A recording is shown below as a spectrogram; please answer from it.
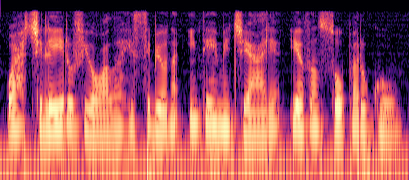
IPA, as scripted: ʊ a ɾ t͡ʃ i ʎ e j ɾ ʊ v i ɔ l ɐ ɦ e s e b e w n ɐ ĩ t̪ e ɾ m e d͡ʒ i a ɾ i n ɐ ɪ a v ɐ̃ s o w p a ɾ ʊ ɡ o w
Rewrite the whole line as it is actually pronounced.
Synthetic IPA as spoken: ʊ a ɾ t͡ʃ i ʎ e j ɾ ʊ v i ɔ l ɐ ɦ e s e b e w n ɐ ĩ t̪ e ɾ m e d͡ʒ i a ɾ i ɐ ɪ a v ɐ̃ s o w p a ɾ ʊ ɡ o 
